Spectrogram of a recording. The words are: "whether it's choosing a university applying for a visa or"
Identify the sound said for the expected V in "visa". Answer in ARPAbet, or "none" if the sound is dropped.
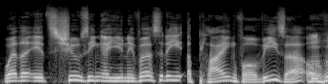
V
